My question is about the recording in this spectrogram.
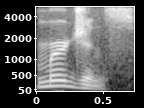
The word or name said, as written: mergence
